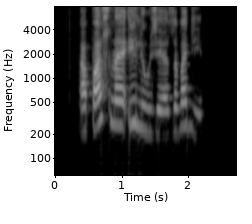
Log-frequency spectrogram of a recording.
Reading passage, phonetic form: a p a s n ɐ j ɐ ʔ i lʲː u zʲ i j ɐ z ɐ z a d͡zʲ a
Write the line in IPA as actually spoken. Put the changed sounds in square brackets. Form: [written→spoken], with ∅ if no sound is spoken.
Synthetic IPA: a p a s n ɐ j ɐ ʔ i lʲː u zʲ i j ɐ z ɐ [z→v] a d͡zʲ [a→i]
